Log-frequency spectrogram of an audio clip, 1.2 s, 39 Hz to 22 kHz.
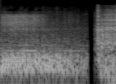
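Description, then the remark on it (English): A boat engine roars loudly with a dense, rumbling drone, cuts out abruptly for a split second, then surges right back at full volume, in an advertisement for Nationwide Battery. “For over 30 years, boaters and fishermen have counted on Nationwide to fire up their engines”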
